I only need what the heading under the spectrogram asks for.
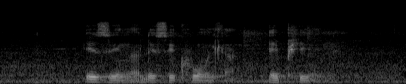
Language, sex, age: Zulu, male, 18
